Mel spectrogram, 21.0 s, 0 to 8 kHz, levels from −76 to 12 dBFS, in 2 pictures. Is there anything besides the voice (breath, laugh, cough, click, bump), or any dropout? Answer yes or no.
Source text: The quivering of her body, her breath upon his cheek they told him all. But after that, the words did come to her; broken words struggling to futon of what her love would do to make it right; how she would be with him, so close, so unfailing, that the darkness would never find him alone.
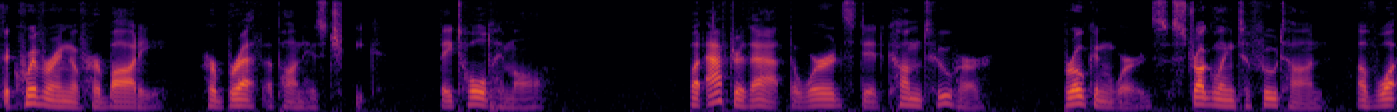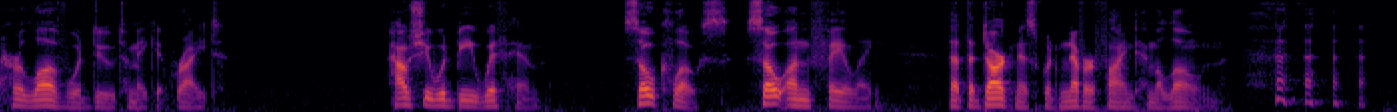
yes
